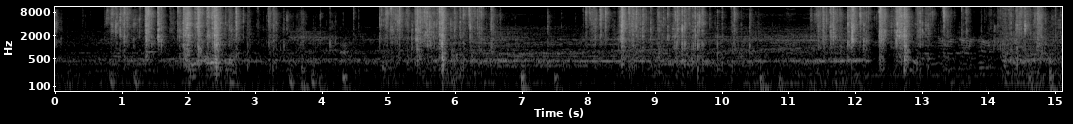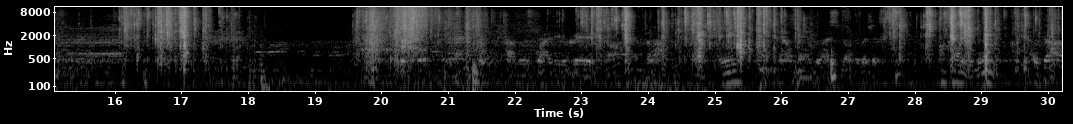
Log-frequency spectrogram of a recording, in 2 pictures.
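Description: Trading-card pack wrappers being crinkled and torn open by hand, in repeated rustling bursts every couple of seconds, with the cards handled in between.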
